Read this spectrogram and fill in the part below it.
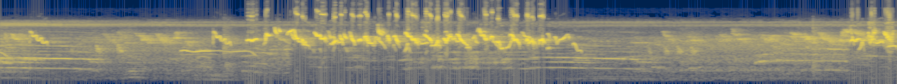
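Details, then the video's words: Lombok white-eye masteran to make other white-eyes emotional and heated; faint whistles from other birds, then a long loud bout of rapid high twittering chirps, fading to softer notes. "Masteran Kecial Kuning Joss NGOTOT Ampuh Bikin Kecial Yg Denger EMOSI KEPANASAN"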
